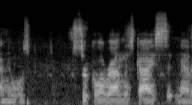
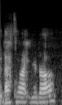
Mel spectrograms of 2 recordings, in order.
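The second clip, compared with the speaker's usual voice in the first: surprised question; 10 semitones higher, 8 dB louder than usual. Retold or imitated. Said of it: "I go".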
